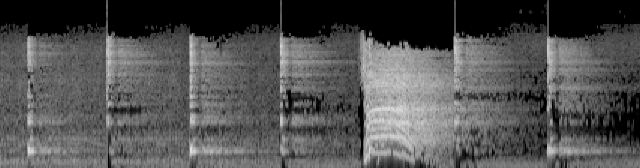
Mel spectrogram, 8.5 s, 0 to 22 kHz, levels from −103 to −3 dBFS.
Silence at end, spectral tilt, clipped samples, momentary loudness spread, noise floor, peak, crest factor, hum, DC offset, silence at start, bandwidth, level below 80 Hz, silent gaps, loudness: 0.65 s; 1.5 dB/octave; under 0.1%; 24 LU; -52 dBFS; 0 dBFS; 24 dB; none; under 0.1%; 0.35 s; 12 kHz; -60 dBFS; none; -18 LUFS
